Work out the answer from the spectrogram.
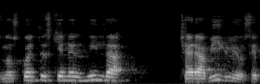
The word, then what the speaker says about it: Chiaraviglio: cuentes quién es Nilda Charaviglio, ¿se pronuncia así? Sí, es de origen italiano, se puede pronunciar Chiaraviglio, pero da Ah, ok.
